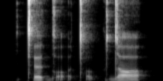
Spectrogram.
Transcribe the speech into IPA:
tʼ ə ɡ ɔ̰ tʼ ɔ̰ k d ɒ

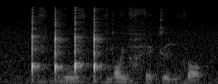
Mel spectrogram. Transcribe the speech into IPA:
ǃʼ e̤ ɡ͡ǃ ə˞ ŋ͡ǃ a̤ ǃʼ ɔ̤ j ɔ j a̤ h e kʲ ɔ ʎ ɔ̤ ɾ ɔ

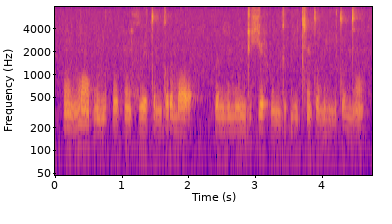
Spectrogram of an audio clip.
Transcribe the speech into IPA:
õ ŋ͡m ɔ̃ ɓ u ɲ o k͡p o p õ xʷ e t ʊ ŋ ɡ ʊ ɾ ʊ m ɔ | k͡p ɘ ŋ ɡ ũ m u ŋ ɡ i ç e ɦ ũ ŋ ɡ ʉ ɓ i cʰ ẽ t ʊ m iː t o n d ɔ̃

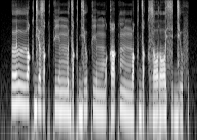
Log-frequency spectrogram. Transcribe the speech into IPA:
ɵ lː ʉ q dʲ ɔ z ə q k i nː ɔ dʲ ɔ q dʲ u k i mː ɔ q i q mː ɵ q dʲ ɔ q z ɔ ɾ ɔ sʲ ə dʲ u f

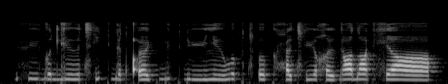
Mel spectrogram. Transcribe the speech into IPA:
f yː ɡ o d ɡʲ ɯː t͡sʼ i k ɡ ø d qʼ yː k b y k ɠ yː lʲ ɯ w o k t͡sʼ o k ħ ɯ t͡sʼ yː χ ɯ ɡ ɑː d ɑː k xʲ ɑː

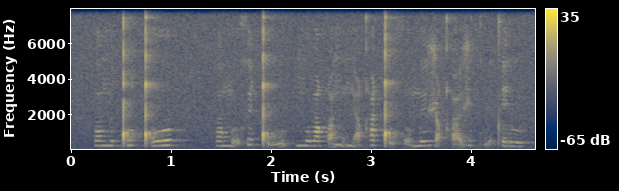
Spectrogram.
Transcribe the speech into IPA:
ɔ ŋ o ǃ u ǃʼ o | ɔ m o̰ x ø ǃ ṵ | ŋ o β ɔ q ṵ ŋ o̰ ŋ ɛ̰ qʰ o ǃ ṵ θ o̰ m ø ʒ ṵ qʰ ṵ ʒ ɘ kʷʼ ɛ̰ tʼ e ɾ u

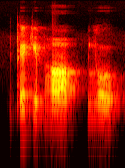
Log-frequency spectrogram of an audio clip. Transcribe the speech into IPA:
tʼ e kʲ æ bʱ ɑ | ʎ o

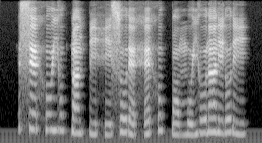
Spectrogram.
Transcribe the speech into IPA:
s ɛ˦ h o˦ j o˦ k͡p ã˧ k͡p i˨ h i˨ s o˧ ɾ ɛ˨ h ɛ˨˦ h o˦ k͡p ɔ˧ m o˧ j o˦ ɾ ã˦ ɾ i˧ ɾ o˦ ɾ i˧

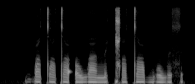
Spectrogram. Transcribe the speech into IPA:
ɓ ɨ tˤ ɨ tˤ e ʔ o w a n ɛ ǁ e tˤ ɛ b o w ɘ s

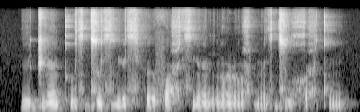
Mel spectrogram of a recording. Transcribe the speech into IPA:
ɪ˥ d͡ʒ æ̃˧˥ kʼ ʊ˩˧ sʲ d͡z ʊ˥ sʲ lʲ æ˧˥ sʲ h ɜ˧ f ɒ˧˥ ħ sʲ æ̃˧˥ r ɔ̃˧˥ ɭ ɔ̃˩˧ ħ b æ̃˩ sʲ d͡z u˧ x ʊ˩ ħ tʼ ũ˩

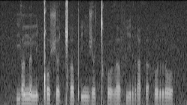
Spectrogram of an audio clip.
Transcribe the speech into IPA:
j ʌ n ə n i ǃ o ʃ ə ǁ ʌ pʼ i ŋ ʒ ə ǀʰ o ð ʌ f i r ɑ θ ʌ h o r o

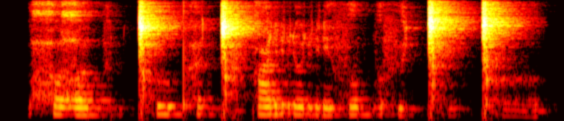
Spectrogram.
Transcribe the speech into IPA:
χʷ ɪ ʁʷ ɪ b e̤ b ǀʰ u pʰ œ ɡ͡ǀ o̤ qʷ i r u r i f ʊ b ʊ f y ǀʰ i̤ ǀʰ o̤

